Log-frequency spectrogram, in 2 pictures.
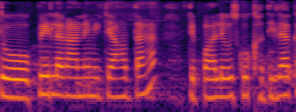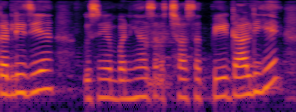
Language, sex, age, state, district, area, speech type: Hindi, female, 30-45, Bihar, Muzaffarpur, urban, spontaneous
